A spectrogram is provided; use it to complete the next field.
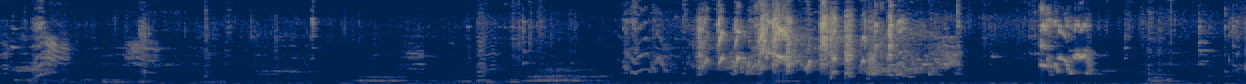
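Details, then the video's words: Soft budgie chirps and low warbles build into a loud buzzy, grating chatter burst, then a short squeak and quieter notes close it out. "Cute Budgies Chirping Sounds"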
